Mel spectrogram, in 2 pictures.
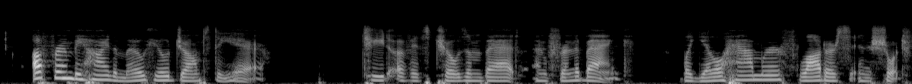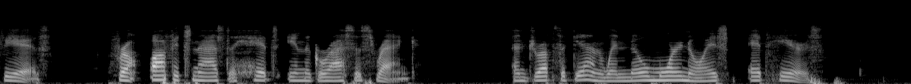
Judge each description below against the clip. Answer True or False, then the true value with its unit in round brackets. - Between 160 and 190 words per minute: False (135 wpm)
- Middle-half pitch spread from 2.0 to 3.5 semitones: True (2.6 semitones)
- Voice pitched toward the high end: False (180 Hz)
